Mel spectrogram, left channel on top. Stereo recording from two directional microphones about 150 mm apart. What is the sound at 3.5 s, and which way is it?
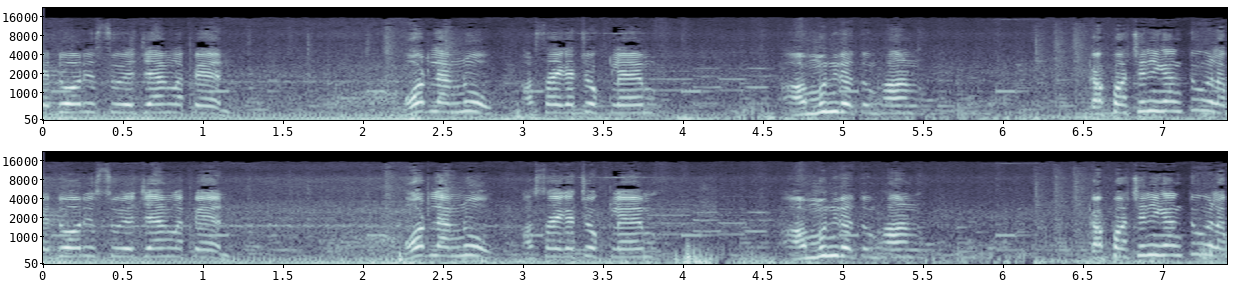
Speech, 5° right (ahead or behind).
